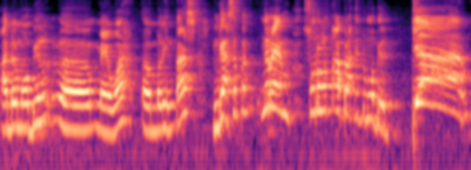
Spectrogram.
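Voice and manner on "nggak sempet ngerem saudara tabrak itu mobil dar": rising to a high shouted crash; crash narration. Acted. Telling how the bajaj driver hits a luxury car, excited. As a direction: shout the bang Dar as it hits.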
